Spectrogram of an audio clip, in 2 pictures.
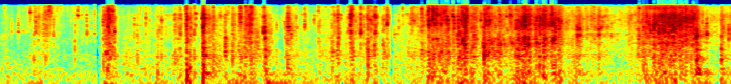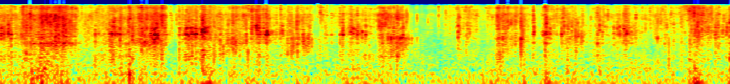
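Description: Bare hands squeeze and crush a round yellow and gold dry soap curl set, made of small hollow rolled tubes, into crunchy flakes and crumbs over a white surface. A dense, bright crackling crunch runs throughout with almost no low end, swelling into louder sustained bursts in the middle. Each snap dies out almost instantly.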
